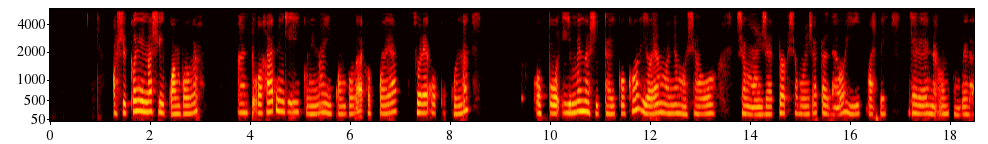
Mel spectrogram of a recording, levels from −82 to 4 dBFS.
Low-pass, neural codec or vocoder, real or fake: 5.4 kHz; codec, 44.1 kHz, 2.6 kbps, DAC; fake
